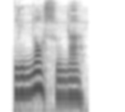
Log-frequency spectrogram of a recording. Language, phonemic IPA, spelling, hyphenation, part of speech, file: Greek, /liˈnosuna/, λυνόσουνα, λυ‧νό‧σου‧να, verb, El-λυνόσουνα.ogg
- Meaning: second-person singular imperfect passive indicative of λύνω (lýno)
